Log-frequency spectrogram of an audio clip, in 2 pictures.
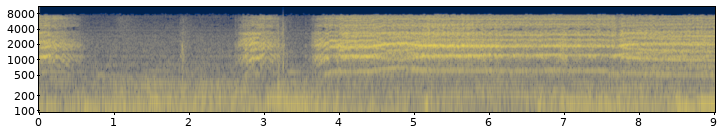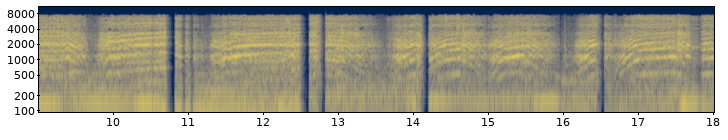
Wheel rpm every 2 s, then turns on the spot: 10, 90, 160, 160, 110, 130, 70, 50, 100.
none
